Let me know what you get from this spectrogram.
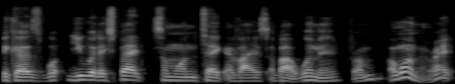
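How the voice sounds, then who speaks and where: Low-voiced American man, opinionated podcast chat. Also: expressive, moderate pace, dry recording, clean studio sound. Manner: opinionated, colloquial, mildly profane. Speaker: podcast co-host. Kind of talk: casual unscripted chat.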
